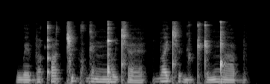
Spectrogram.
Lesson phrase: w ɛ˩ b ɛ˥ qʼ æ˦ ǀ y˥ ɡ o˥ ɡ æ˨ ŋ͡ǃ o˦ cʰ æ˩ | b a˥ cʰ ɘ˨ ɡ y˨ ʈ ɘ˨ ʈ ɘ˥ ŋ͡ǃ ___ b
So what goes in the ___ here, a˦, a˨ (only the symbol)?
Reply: a˨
